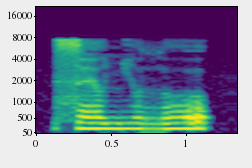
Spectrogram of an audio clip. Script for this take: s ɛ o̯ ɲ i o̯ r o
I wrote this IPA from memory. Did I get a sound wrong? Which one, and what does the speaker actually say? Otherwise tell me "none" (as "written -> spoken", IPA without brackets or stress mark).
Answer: none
